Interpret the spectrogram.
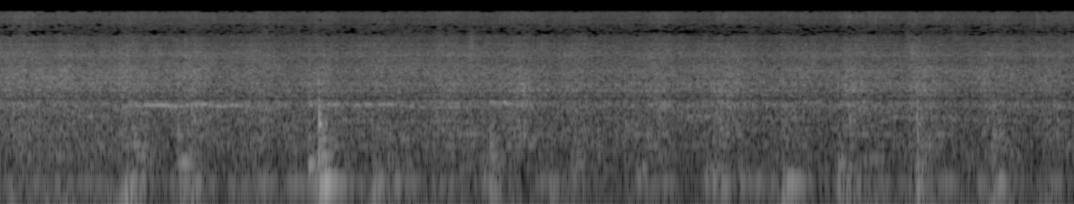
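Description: Carrots, green beans and sliced hot dog frying in a pan: a steady sizzle, with a few knocks against the pan.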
